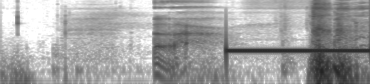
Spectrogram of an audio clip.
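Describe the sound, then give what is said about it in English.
A telephone dial tone sounds while a call is being placed: a steady, loud, unbroken tone starts partway through and holds to the end. Faint handling noises come before it, and a short breathy burst rises over the tone near the close. “All right, I'm going to call Mike. Again.”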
